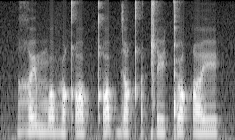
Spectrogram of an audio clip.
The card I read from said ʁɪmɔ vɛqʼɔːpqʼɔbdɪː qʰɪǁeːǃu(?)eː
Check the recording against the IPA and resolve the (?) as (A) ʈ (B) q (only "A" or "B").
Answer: B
